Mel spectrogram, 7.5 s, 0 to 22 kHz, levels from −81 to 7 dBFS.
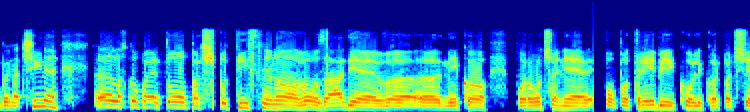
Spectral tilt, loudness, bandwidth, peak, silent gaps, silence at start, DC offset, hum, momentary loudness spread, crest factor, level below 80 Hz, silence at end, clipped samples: -5 dB/octave; -15 LUFS; 7.8 kHz; -2 dBFS; none; 0 s; under 0.1%; none; 5 LU; 12 dB; -62 dBFS; 0 s; under 0.1%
